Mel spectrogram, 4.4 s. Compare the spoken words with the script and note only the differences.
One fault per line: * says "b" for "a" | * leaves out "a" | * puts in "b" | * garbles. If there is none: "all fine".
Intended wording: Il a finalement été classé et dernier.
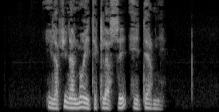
all fine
